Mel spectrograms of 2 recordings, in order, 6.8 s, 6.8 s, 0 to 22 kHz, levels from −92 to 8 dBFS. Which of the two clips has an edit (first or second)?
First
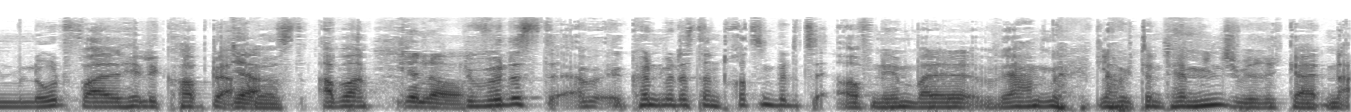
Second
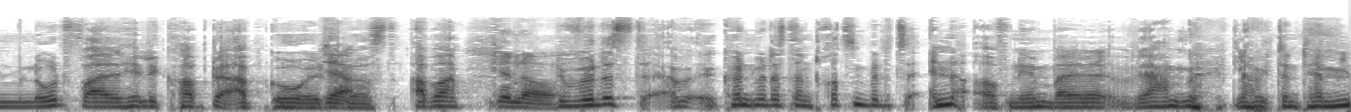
first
